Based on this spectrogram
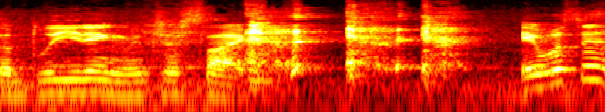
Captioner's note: coughing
